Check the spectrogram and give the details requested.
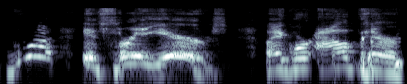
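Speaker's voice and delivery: high-pitched squawk of disbelief; hammed-up disbelief, loud by the end; incredulous. Reacting to co-author reading their book three years late, incredulous.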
